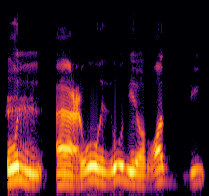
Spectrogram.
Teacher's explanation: Qul, tebal qa, lamnya tipis.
